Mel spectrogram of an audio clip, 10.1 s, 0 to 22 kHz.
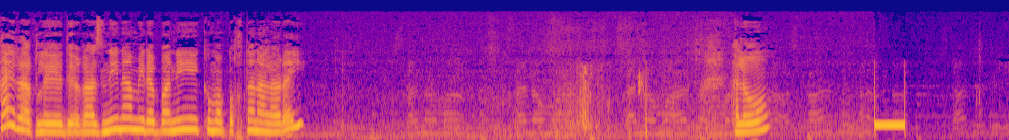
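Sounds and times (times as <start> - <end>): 
speech: 0.1 - 3.2, 7.3 - 7.8
telephone busy tone after a call disconnects: 8.8 - 9.1.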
